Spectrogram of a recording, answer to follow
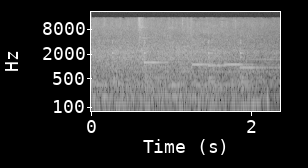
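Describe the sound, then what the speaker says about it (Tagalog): Rain falls steadily in Hong Kong during a typhoon, a soft continuous hiss of drops on surfaces, fairly faint and even throughout, with no voices. "Ayan, umuulan na siya."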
